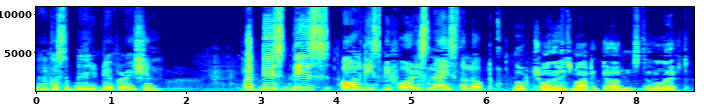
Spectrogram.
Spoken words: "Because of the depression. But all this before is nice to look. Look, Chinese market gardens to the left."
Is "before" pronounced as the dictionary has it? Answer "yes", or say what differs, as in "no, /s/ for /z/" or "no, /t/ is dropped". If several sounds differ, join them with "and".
yes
